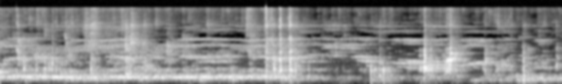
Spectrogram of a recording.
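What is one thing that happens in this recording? Rice scrapes out of a metal pot onto a plate.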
